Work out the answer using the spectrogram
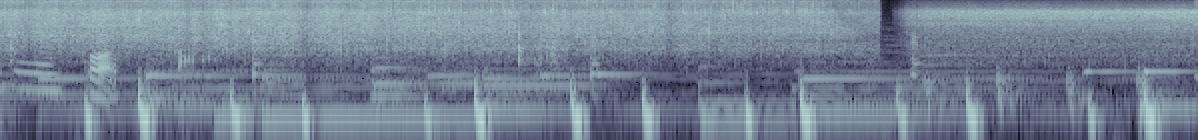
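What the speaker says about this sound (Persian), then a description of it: "مرغام اینجا میذارم سرخ شه. یه قاشق سرخالی روغن جامد برداشتم، دارم با همون سرخ میکنم." Chicken sizzles in solid cooking fat in a pan, a continuous bright frying hiss broken by repeated wooden scrapes and stirring knocks at a close, fairly loud level.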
